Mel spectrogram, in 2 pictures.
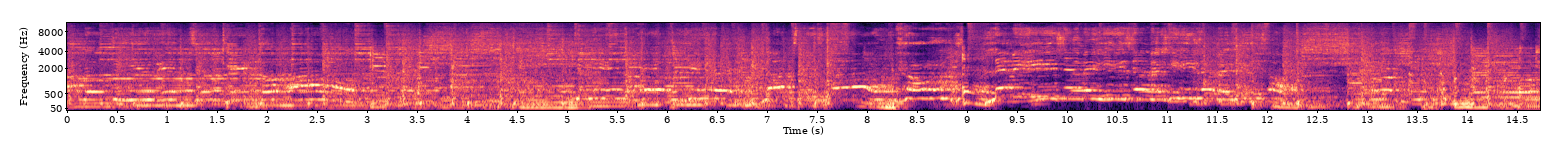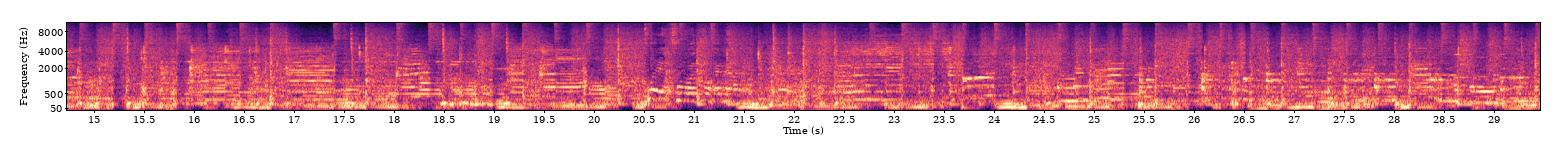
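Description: Live band playing funk in a New Orleans style: electric guitar, keyboards, bass guitar and drum kit in an instrumental passage. About eight seconds in, the bass and drums drop out for roughly three seconds, then the full band comes back in.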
